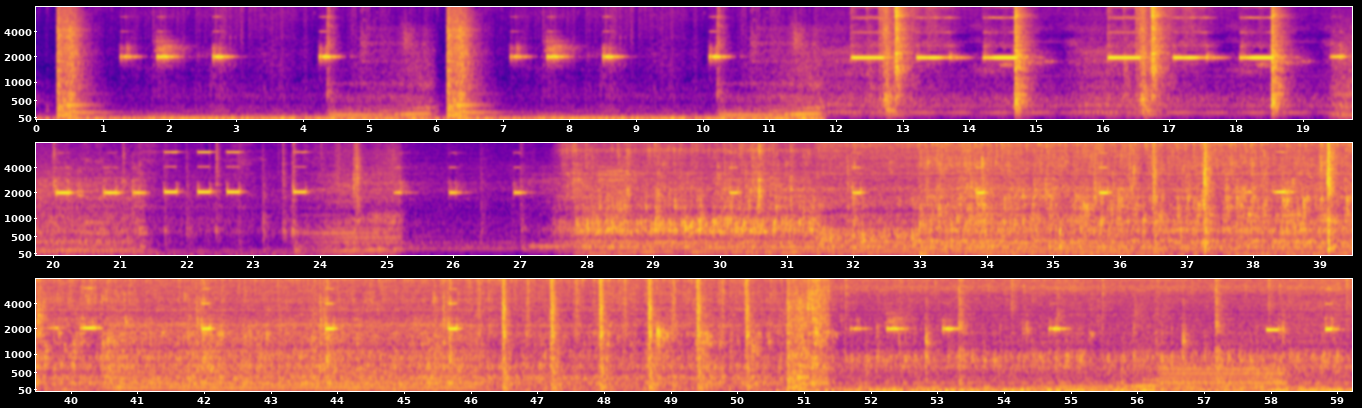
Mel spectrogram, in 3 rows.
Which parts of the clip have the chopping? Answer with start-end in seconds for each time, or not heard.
not heard.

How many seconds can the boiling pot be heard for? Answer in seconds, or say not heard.
32 s.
